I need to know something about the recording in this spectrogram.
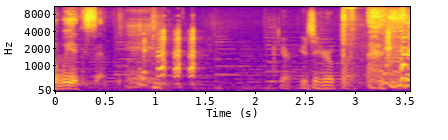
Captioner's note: laughter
